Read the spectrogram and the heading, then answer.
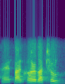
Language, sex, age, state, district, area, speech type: Assamese, female, 18-30, Assam, Sonitpur, rural, conversation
